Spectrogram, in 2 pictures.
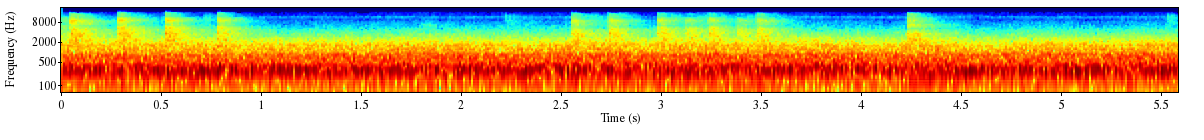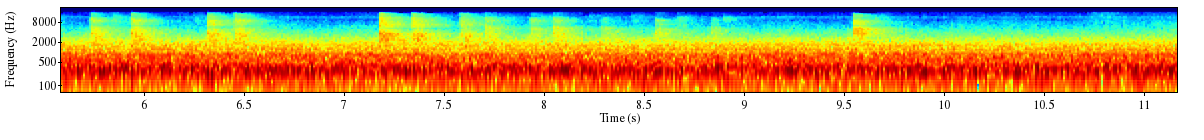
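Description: Wort at a rolling boil in a stainless-steel electric brew kettle: a steady rumbling bubble with clusters of popping every second or two. The boil pulses as the controller pulses the heating element.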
